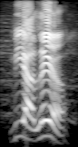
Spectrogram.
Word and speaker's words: Melia: out of CAG Grande I think it's Erica malea is actually how you pronounce it malea in the green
